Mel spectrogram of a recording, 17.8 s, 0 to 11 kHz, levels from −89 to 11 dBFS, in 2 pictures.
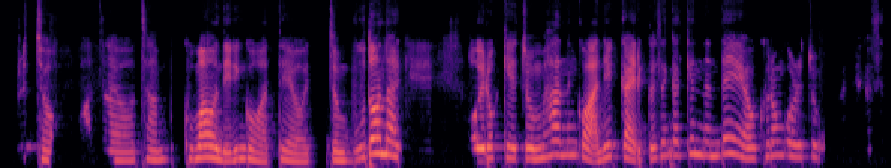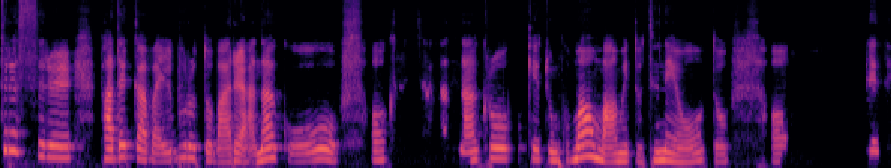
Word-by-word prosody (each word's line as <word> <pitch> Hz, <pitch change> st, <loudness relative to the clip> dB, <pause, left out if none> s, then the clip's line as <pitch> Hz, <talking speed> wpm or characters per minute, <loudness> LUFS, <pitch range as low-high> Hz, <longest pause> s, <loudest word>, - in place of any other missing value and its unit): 그렇죠. 215 Hz, -4 st, -4 dB, 0.5 s
맞아요. 170 Hz, -1 st, -5 dB
참 185 Hz, 0 st, -3 dB
고마운 215 Hz, -1 st, +5 dB
일인 185 Hz, +6 st, +2 dB
것 195 Hz, -3 st, +1 dB
같아요. 150 Hz, 0 st, -3 dB, 0.2 s
'좀 165 Hz, -2 st, 0 dB
무던하게 265 Hz, -, +5 dB, 0.7 s
어 205 Hz, -1 st, +6 dB
이렇게 215 Hz, 0 st, +3 dB
좀 205 Hz, 0 st, +3 dB
하는 275 Hz, +2 st, +1 dB
거 230 Hz, -5 st, +2 dB
아닐까.' 230 Hz, -1 st, +3 dB
이렇게 185 Hz, +3 st, 0 dB
생각했는데 270 Hz, +1 st, -2 dB
'어 210 Hz, 0 st, 0 dB
그런 265 Hz, +3 st, -6 dB
거를 240 Hz, -3 st, -3 dB
좀 235 Hz, -1 st, -7 dB
아 -, -, -25 dB, 0.2 s
제가 -, -, -27 dB
스트레스를 245 Hz, -, -1 dB, 0.3 s
받을까 200 Hz, -1 st, +2 dB
봐 160 Hz, -3 st, -4 dB
일부러 210 Hz, +8 st, -4 dB
또 165 Hz, -5 st, -5 dB
말을 140 Hz, +3 st, 0 dB
안 155 Hz, -, 0 dB
하고 180 Hz, -3 st, -1 dB, 0.3 s
어 180 Hz, 0 st, -5 dB
그러지 465 Hz, -, -21 dB, 0.6 s
않았나.' 170 Hz, +2 st, 0 dB
그렇게 205 Hz, -1 st, -2 dB
좀 170 Hz, -3 st, -3 dB
고마운 220 Hz, +6 st, +4 dB
마음이 155 Hz, 0 st, +1 dB, 0.2 s
드네요 165 Hz, -2 st, -1 dB
또. 145 Hz, 0 st, -10 dB, 0.4 s
어 150 Hz, 0 st, -6 dB, 0.9 s
네네. 180 Hz, -1 st, -4 dB
205 Hz, 305 characters per minute, -28 LUFS, 170-235 Hz, 0.9 s, 어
